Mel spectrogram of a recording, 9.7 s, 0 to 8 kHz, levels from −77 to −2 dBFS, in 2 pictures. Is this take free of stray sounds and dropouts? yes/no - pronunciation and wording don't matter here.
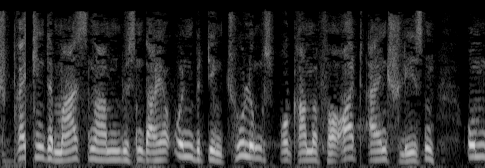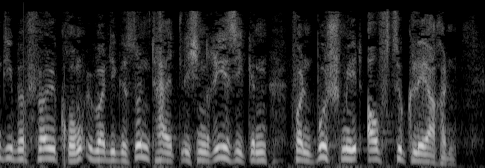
no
